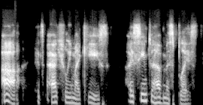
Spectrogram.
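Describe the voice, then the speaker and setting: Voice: mid-range voice, expressive, unhurried, bright, forceful tone, husky, no echo, exaggerated voice. A reader voicing an absent-minded older father, a math professor who speaks in short, formal, clipped packets.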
